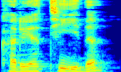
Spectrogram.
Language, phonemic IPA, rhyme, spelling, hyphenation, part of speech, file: Norwegian Bokmål, /karʏaˈtiːdə/, -iːdə, karyatide, ka‧ry‧a‧ti‧de, noun, Nb-karyatide.ogg
- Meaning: a caryatid (a sculpted female figure serving as an architectural support taking the place of a column or a pillar supporting an entablature on her head)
